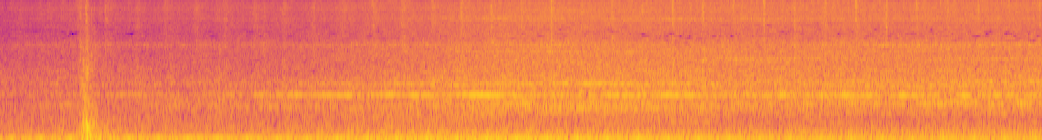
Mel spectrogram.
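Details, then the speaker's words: Silverado first start after over six months without running: steady idle with light quick ticking about three per second on the rumble, an exhaust leak rather than lifter tick; exhaust needs repair. "not a tick that's an exhaust leak I need to get my exhaust done"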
